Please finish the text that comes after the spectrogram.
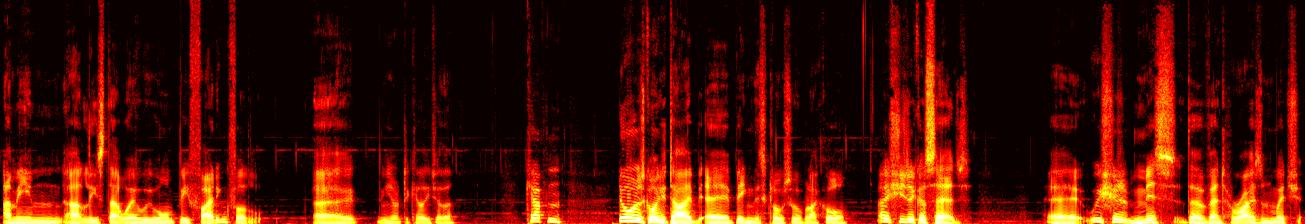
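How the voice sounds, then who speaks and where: A man with a lowish, darkish voice plays through a visual novel, voicing the narration himself. He scatters rambling, joking comments and many fillers throughout.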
